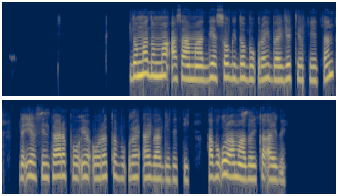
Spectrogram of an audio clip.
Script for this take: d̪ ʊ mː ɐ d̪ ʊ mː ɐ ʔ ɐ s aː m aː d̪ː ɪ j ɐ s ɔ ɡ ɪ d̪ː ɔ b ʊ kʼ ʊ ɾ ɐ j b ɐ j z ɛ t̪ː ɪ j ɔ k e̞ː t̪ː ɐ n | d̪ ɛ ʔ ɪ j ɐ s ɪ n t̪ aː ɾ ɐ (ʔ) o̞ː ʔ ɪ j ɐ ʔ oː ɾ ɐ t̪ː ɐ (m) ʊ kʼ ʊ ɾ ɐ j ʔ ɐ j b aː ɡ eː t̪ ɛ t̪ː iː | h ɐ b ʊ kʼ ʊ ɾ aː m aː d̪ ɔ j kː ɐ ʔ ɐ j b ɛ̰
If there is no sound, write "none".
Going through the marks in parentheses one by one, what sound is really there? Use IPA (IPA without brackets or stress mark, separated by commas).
p, b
